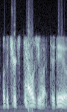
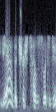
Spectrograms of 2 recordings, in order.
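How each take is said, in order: First: It sounds resentful, like a complaint. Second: It sounds glad, like good news.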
